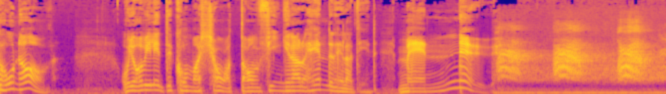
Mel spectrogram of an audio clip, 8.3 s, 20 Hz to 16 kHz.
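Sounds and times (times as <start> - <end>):
speech: 0.0 - 0.7, 1.5 - 8.1
low steady hum: 0.0 - 8.3
crow cawing: 6.2 - 8.3.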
